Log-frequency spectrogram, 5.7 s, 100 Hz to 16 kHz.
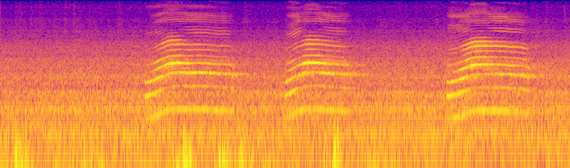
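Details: Indian ringneck parakeet, a pet bird talking to itself, gives three drawn-out nasal phrases, each rising and then leveling off, spaced about 1.5 seconds apart against low background rumble.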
